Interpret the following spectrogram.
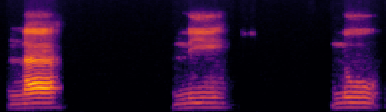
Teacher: Adapun nun dan ro hanya sekedar ujungnya yang ditempelkan ke bagian langit-langit atas yang dekat dengan gusi, yang paling depan. Jadi huruf nun bersamaan dengan menempelkan ujung lidah tadi juga mengeluarkan udara dari rongga hidung.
